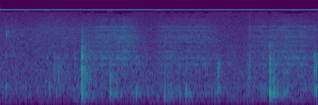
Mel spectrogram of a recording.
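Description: Faint, irregular crisp snaps and crackles of a piece of dark orange chocolate being bitten and chewed, the sharpest snap near the end.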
